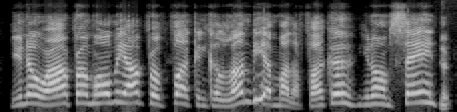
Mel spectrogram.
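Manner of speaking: confrontational, squaring-up, heated argument tone. Retelling what someone says in a heated argument: imitating someone arguing heatedly. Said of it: "whenever you get into a heated argument".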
